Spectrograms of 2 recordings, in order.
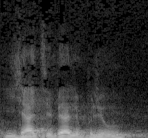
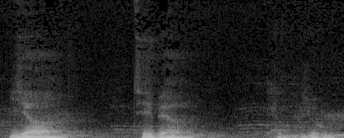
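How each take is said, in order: First: It is said simply, in a plain manner. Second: It is said deeply, with warm, heartfelt feeling. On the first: It is better but still lacks depth. The speaker calls it wrong. "говорит просто «я тебя люблю», опираясь на свое настроение внутреннее" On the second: It comes from the heart. The speaker calls it right. "он опирается на память и говорит «я тебя люблю». Чувствуете, да?"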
